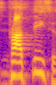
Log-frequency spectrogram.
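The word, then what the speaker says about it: prosthesis: parathesis. – Parathesis. – Did I say it right? – Prothesis.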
